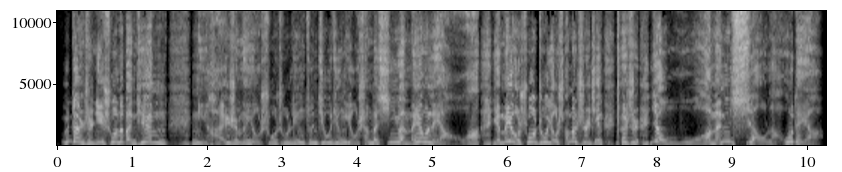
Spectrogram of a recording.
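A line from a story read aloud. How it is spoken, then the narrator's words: Suddenly loud. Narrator (Chinese): 胡铁花忽然大声地说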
